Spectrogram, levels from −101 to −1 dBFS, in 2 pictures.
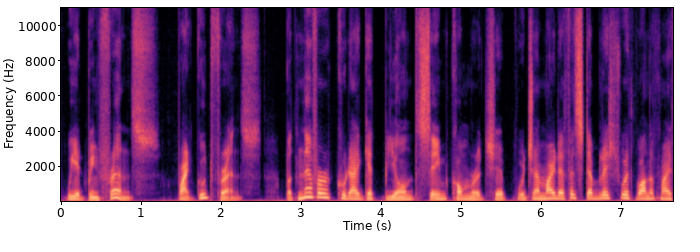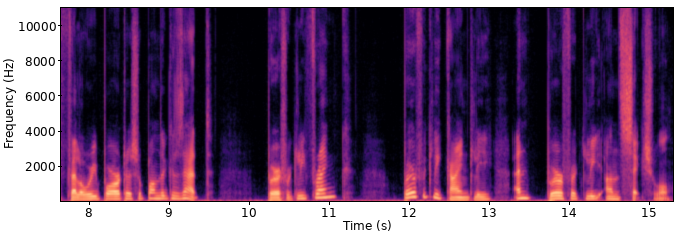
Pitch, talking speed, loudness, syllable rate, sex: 160 Hz, 140 wpm, -19 LUFS, 4.8 syllables/s, male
